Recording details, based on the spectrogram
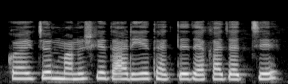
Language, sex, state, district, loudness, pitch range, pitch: Bengali, female, West Bengal, Alipurduar, -12 LUFS, 245-265 Hz, 250 Hz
